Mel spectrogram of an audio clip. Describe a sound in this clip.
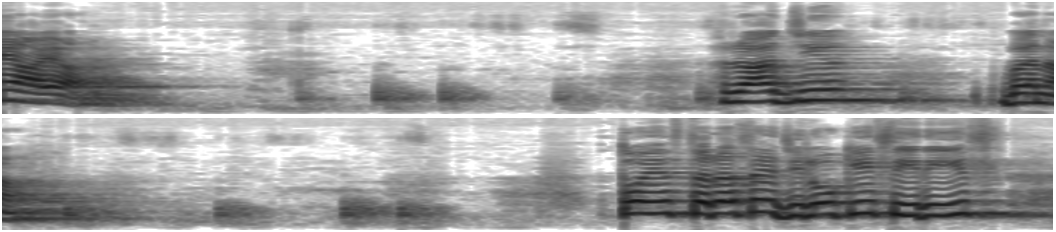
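A young woman speaks clearly and with animation nearby.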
